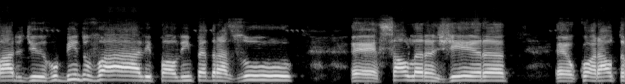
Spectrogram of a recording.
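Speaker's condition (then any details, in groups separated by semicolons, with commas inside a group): No condition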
